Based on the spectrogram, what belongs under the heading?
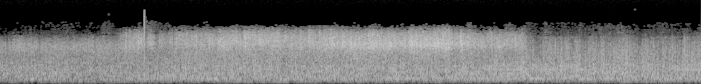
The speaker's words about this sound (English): And a space base had sprung up in the Cumbrian bogs to harness the power of the Blue Streak missile. Pinned to its concrete stands and caged in its metal towers, the rocket's mighty Rolls-Royce engines thundered.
